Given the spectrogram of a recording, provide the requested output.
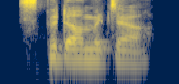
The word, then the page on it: speedometer: Indian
